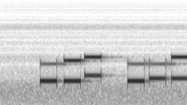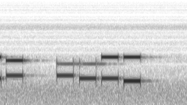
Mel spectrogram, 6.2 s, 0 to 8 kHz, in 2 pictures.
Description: DTMF, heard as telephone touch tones, dialled by hand, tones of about 280 ms. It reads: 129 1468 7463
